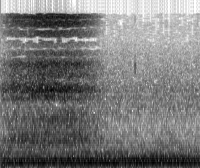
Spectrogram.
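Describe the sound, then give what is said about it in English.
A deep inhaled breath during a slow relaxation exercise: an airy, breathy rush lasting about a second that drops to a quieter hiss over a low steady hum. “Last one together, inhale.”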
